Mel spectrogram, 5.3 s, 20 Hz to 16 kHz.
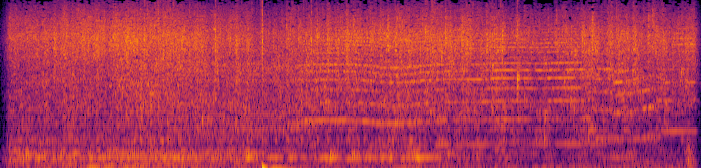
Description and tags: A recording of flushing the toilet’s water, followed by a groaning door closing sound.
Production stages : This sound was originally recorded by a group of students at University Lyon 3. Then it was imported to Audacity where few modifications were made. First of all, the record was precisely cut so there are no human voices in the background. Then, the sound was normalized and slightly compressed before applying the noise reduction effect. Last, but not least a constant gain was added at the beginning and lightly fading effect took his place at the end.
Son du type X (continu complexe)
C’est un groupe nodal des sons saturés avec une hauteur variée, suivis d’un bruit d’une haute hauteur.
Le son est cannelé et constant et finisse par le son de la porte qui est métallique et aigu
L’attaque du son est rapide et forte, plutôt abrupte. Le grain est frémissement et rugueux
Et l’allure est naturelle, désordonnée et aléatoire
